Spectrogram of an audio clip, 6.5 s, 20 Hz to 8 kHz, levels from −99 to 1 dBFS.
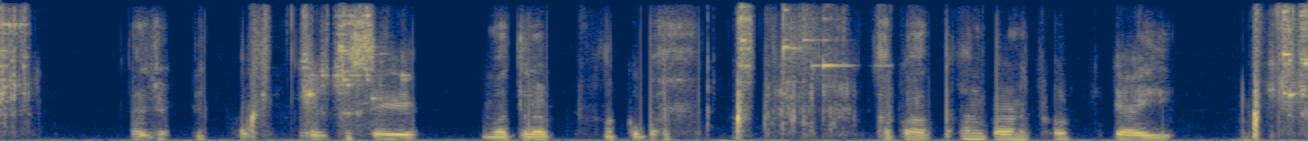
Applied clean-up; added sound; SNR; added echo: neural diffusion model UNIVERSE++.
